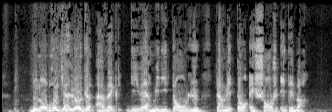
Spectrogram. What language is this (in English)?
French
